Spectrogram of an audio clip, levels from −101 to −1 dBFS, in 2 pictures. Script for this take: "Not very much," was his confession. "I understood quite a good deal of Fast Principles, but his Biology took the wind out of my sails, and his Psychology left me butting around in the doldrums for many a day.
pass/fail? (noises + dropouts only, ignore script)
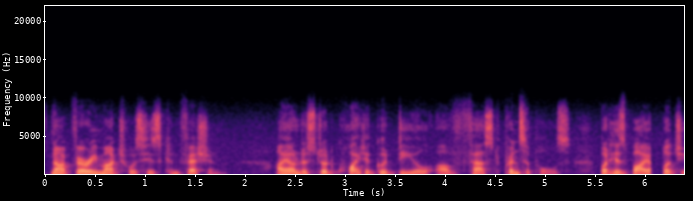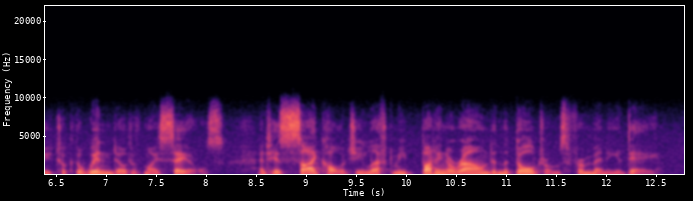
fail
